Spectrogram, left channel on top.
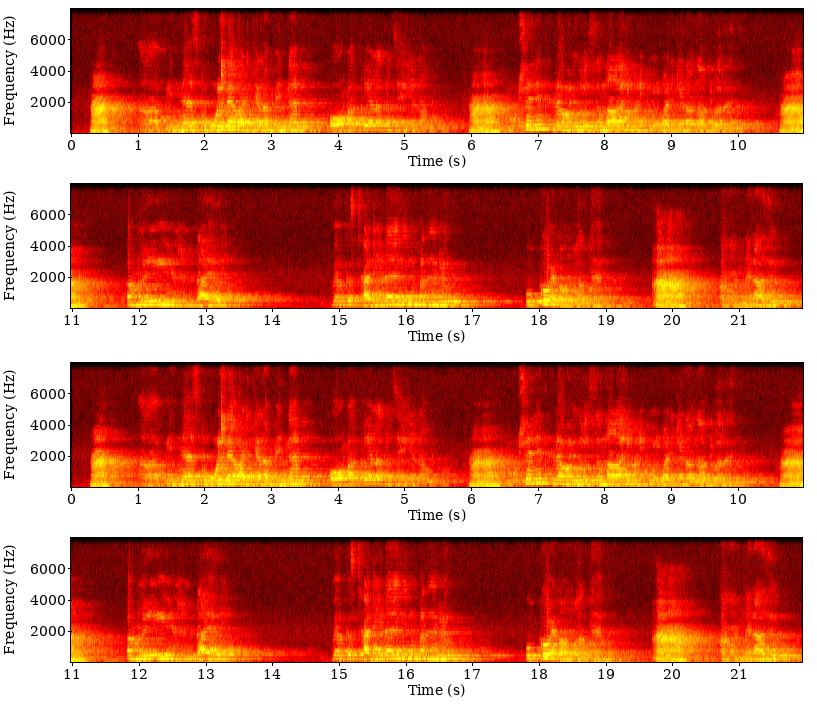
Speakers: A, on the left (about 20°); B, in the centre.
A: ആഹ
B: ആ പിന്നെ സ്കൂളില് പഠിക്കണം പിന്നെ ഹോം വർക്കുകളൊക്കെ ചെയ്യണം
A: ആഹ് ആഹ്
B: ടൂഷ നിത് എന്നാ ഒരു ദിവസം നാല് മണിക്കൂർ പഠിക്കണെന്ന് അവര് പറയ്ണ്
A: ആഹ ആഹ
B: ളെ ഈ ഡയറി വർക്ക് സ്റ്റഡി ഡയറി പറഞ്ഞൊരു ബുക്ക് വേണന്ന് പറഞ്ഞായിരുന്നു.
A: ആഹ് ആഹ്
B: ആ അങ്ങനെ അത്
